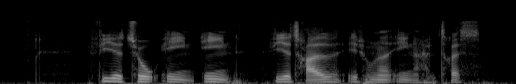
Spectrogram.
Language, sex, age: Danish, male, 28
